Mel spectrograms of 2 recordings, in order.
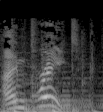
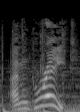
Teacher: Notice how I peak up my tone on great. I'm great. And then again on you.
